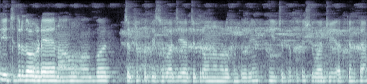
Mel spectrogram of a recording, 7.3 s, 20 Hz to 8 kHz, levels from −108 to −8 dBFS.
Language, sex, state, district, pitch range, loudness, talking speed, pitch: Kannada, male, Karnataka, Belgaum, 135-150 Hz, -17 LUFS, 120 wpm, 140 Hz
